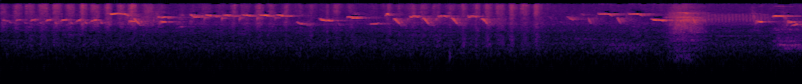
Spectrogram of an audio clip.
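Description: A songbird singing: quick runs of short, high chirping notes repeated in phrases, one after another.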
